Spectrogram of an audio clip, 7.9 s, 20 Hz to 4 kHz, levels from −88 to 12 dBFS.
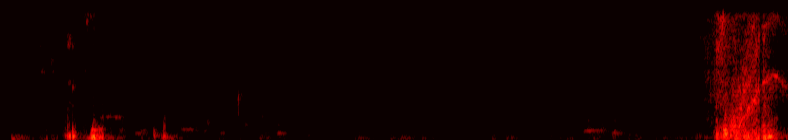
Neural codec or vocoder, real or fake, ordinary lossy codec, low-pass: none; real; Opus, 24 kbps; 3.6 kHz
